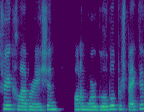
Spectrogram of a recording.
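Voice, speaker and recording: A woman speaks with a Northern Irish accent. Her pace is fairly quick. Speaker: peace activist. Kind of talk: panel discussion.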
